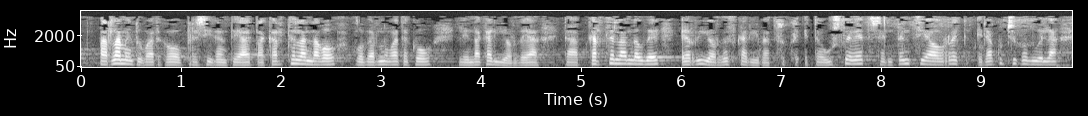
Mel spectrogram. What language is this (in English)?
Basque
